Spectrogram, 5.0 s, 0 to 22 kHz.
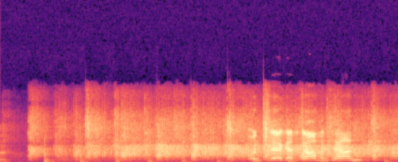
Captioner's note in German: Beifall bei der CDU und dem BÜNDNIS 90/DIE GRÜNEN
